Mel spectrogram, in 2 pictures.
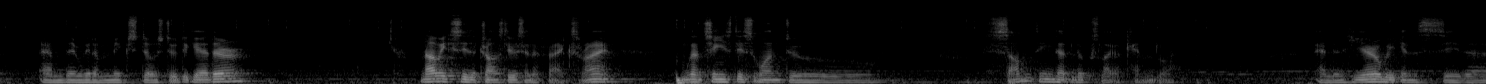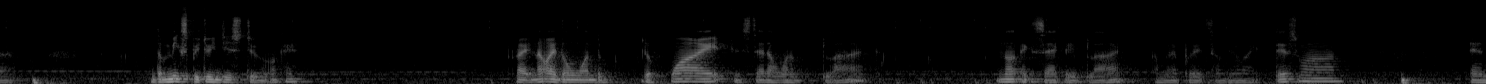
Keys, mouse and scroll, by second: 1.6-2.3 drag, 2.6 click, 3.4 click, 3.8 click, 13.8-14.8 drag, 17.7-19.6 drag, 28.4 click.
